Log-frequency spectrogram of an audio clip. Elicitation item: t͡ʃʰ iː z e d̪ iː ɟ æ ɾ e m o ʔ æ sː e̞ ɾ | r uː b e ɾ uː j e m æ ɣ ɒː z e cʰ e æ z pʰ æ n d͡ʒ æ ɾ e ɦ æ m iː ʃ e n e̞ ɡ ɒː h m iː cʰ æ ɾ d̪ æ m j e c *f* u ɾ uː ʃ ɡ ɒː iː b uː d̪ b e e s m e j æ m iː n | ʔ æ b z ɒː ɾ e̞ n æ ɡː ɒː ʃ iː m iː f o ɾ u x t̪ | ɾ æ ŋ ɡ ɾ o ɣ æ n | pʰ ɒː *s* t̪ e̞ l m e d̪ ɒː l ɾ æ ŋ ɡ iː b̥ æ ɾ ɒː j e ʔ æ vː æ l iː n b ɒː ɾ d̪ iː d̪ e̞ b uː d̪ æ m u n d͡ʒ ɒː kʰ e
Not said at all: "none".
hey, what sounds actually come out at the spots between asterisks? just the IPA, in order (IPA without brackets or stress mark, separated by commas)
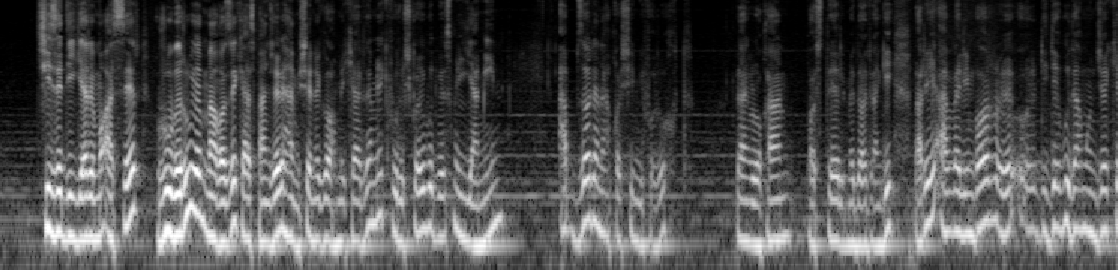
f, s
